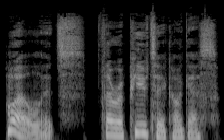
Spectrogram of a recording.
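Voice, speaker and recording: A woman's voice: low voice, sing-song, unhurried, breathy edge, no echo, studio quality, exaggerated voice. Woman reading a charming, persuasive man. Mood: friendly. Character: charming, attentive grown man on a date.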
